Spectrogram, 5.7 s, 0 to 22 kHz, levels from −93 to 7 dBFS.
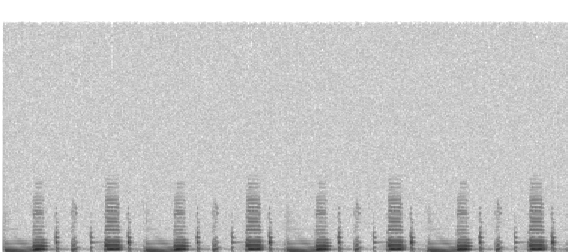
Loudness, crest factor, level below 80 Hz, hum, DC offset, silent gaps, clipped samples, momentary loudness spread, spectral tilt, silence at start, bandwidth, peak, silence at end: -21 LUFS; 16 dB; -70 dBFS; none; under 0.1%; none; under 0.1%; 14 LU; -7.5 dB/octave; 0.05 s; over 20 kHz; -6 dBFS; 0.1 s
